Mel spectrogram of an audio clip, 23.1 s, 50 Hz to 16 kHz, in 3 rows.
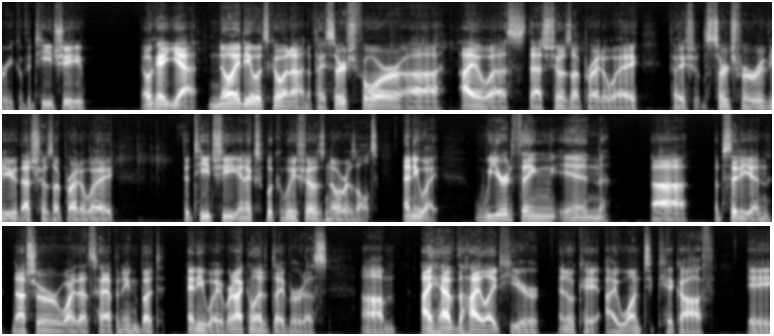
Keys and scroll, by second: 1.3 shift+v, 2.3 super+a, 2.4 super+BackSpace, 3.4-5.3 typing, 6.1 super+a, 7.0-10.1 typing, 8.4 super+w, 8.4 super+a, 12.2 super+a, 12.2 super+BackSpace.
